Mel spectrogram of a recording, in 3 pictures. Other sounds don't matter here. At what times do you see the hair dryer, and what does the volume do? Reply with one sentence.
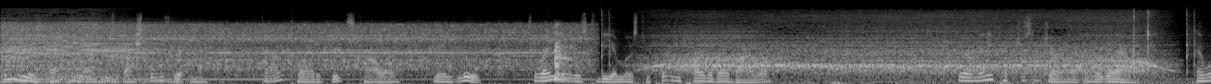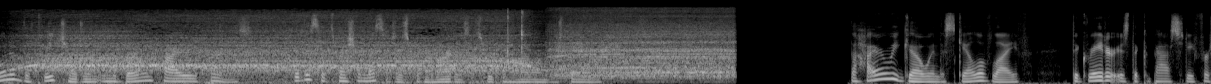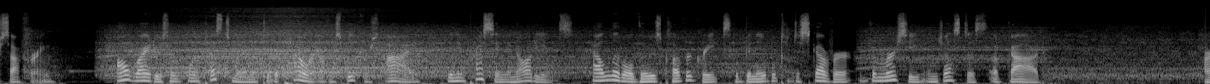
The hair dryer can be heard from 0.0 to 19.5 s, at a steady volume; and from 24.4 to 36.2 s, getting quieter.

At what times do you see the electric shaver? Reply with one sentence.
You can hear the electric shaver from 0.0 to 2.3 s.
